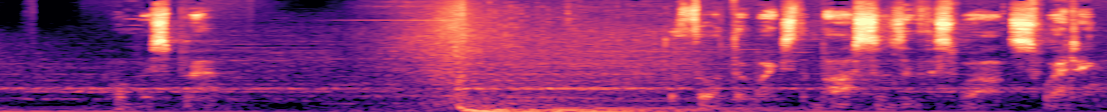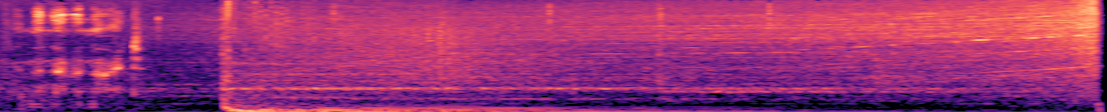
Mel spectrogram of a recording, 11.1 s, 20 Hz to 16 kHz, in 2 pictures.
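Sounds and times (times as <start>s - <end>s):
low rumbling drone: 0.0s - 11.0s
deep boom: 2.3s - 5.1s.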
